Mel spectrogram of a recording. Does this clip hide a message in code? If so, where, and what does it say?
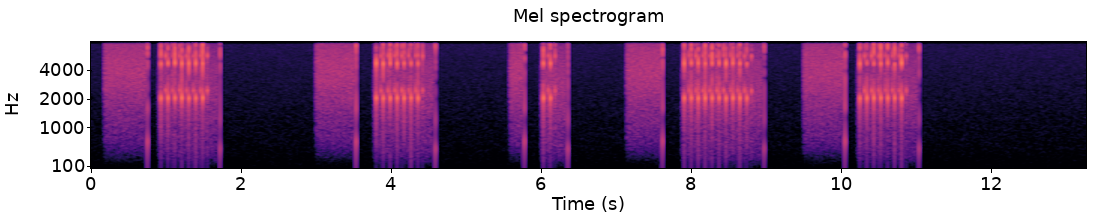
Yes: pulse dialling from 0.2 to 11.0 s, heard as a rotary dial, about 11 pulses a second. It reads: 7 7 2 0 7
